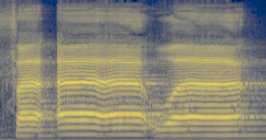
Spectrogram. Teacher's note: واو پر بھی کڑا زبر ہے، اس کو بھی 1 الف کے برابر کھینچیں گے۔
